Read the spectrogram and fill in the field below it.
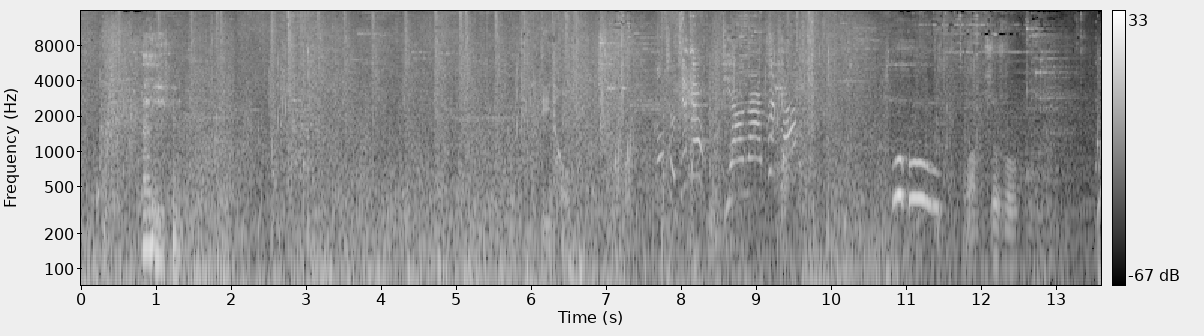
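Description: Loud magical blasts and crackling bursts of battle effects ring out.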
